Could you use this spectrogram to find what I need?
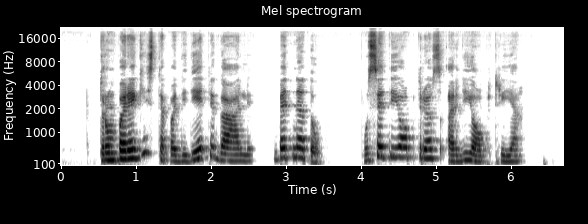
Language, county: Lithuanian, Kaunas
